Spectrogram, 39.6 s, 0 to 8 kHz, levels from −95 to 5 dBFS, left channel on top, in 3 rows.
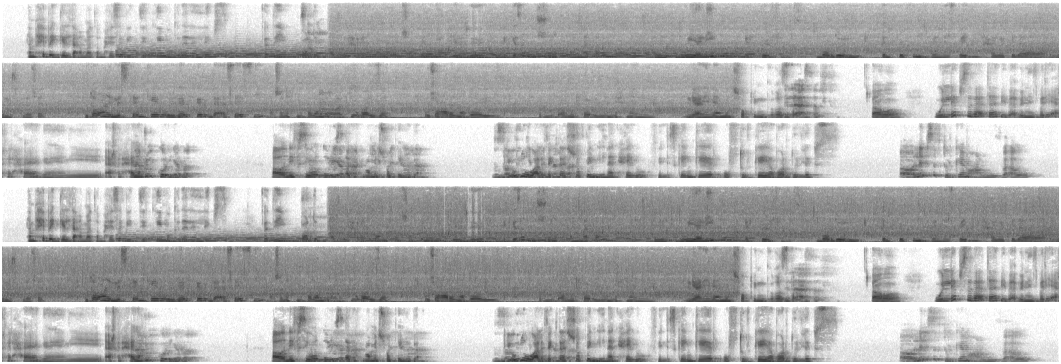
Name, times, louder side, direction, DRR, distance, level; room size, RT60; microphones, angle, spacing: voice 1, 0.3-2.7 3.3-7.6 8.2-13.8 14.0-17.3 17.7-18.1 18.5-19.5 19.9-21.4 21.7-23.3 24.1-24.5 24.9-28.2 29.8-31.7 32.7-36.8, right 3 dB, 25° right, 0.4 m, -27 dB
sound 1, 1.4-10.8 11.2-11.3, left 3 dB, 50° left, 0.6 m, -30 dB
sound 2, 4.1-22.5, right 5 dB, 65° right, 0.7 m, -31 dB
voice 2, 17.2-17.8 23.0-23.3 28.1-28.8 30.2-31.7 32.6-34.1 37.6-39.3, left 2 dB, 65° left, 2.6 m, -33 dB
12.5 x 4.6 x 4.2 m
head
